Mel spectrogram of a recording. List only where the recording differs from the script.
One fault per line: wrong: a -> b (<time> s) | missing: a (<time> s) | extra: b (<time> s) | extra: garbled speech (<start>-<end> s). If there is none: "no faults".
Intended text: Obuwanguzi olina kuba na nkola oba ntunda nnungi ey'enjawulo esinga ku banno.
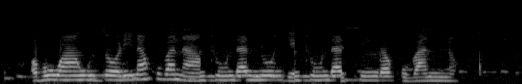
missing: nkola oba (1.9 s)
wrong: ey'enjawulo -> ntunda (3.0 s)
